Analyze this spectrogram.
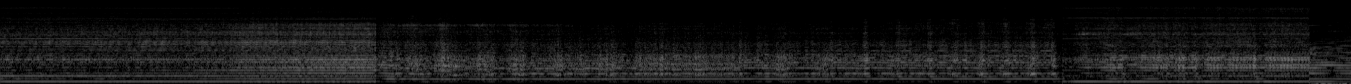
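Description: Two Trees TTC450 CNC router's 24 V spindle motor whining steadily while a single-flute end mill cuts lettering into an 18 mm wooden board, with rough chip noise over the whine. The cutting noise grows harsher from about four seconds in until near eleven seconds, with the feed speed set too high for the cut.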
